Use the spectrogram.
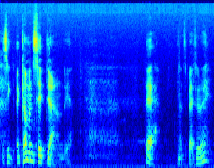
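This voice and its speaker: Vintage radio play: soothing, bantering husband; middle register, highly varied intonation, jaunty old-fashioned idiom. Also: male voice, huge pitch swings, measured pace, darkish tone, husky, full character voice. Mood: soothing, coaxing. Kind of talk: vintage amateur radio drama acting.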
